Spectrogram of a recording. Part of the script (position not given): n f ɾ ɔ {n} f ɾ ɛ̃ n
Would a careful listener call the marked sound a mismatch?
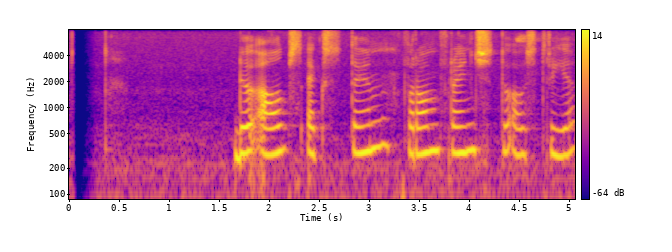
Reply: yes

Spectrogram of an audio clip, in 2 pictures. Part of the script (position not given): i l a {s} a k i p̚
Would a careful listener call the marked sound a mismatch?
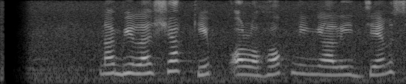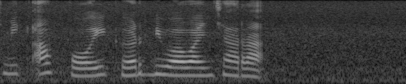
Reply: yes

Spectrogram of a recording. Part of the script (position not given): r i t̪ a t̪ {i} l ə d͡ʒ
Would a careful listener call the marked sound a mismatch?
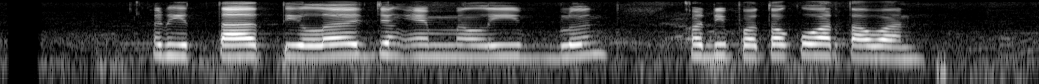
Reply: no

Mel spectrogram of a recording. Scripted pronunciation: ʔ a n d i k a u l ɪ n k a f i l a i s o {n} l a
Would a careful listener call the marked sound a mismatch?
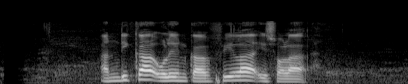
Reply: yes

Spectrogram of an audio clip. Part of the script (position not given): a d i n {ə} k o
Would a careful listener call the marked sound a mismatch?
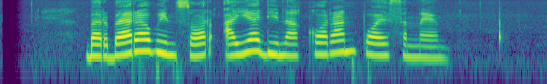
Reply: yes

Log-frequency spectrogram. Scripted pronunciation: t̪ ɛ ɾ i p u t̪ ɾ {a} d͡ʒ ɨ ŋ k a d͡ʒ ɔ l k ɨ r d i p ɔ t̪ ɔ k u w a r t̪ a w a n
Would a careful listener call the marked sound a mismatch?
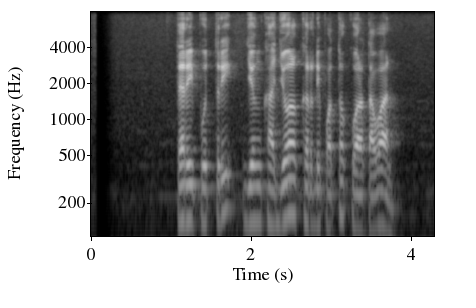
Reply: yes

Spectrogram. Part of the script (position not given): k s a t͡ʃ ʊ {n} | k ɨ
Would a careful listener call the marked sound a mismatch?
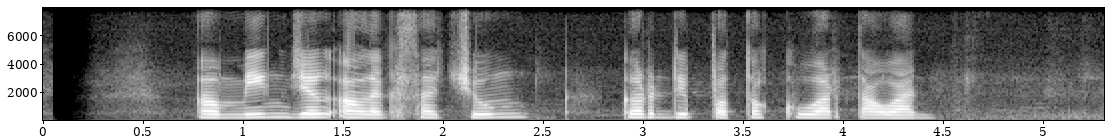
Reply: yes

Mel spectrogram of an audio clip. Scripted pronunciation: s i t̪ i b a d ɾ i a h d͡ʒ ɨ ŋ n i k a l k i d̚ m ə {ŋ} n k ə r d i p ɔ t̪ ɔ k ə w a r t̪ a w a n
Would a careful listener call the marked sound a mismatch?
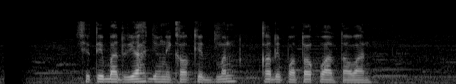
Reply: yes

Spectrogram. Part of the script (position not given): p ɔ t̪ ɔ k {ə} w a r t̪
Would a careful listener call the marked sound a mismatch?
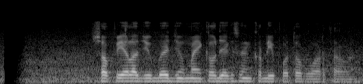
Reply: no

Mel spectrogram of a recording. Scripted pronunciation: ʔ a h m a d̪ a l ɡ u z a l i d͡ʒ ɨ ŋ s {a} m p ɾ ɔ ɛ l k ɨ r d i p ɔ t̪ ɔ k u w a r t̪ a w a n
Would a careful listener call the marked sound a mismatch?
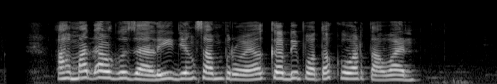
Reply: no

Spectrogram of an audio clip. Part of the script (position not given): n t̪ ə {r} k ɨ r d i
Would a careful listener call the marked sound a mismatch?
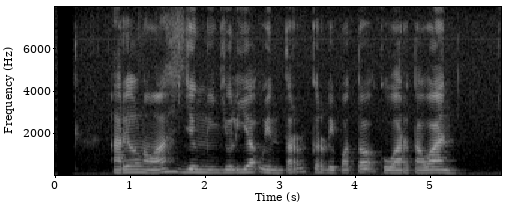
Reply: no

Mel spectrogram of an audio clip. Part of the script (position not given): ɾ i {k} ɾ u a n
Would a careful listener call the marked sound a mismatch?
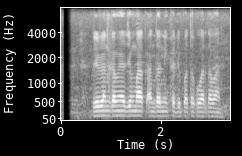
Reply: yes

